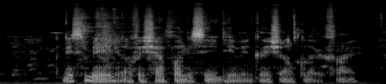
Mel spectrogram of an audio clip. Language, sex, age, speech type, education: Nigerian Pidgin, male, 30-45, spontaneous, tertiary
